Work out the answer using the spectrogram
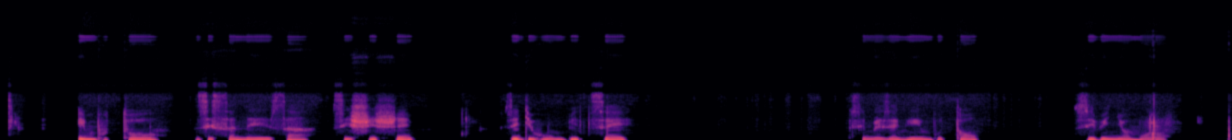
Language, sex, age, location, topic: Kinyarwanda, female, 18-24, Huye, agriculture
